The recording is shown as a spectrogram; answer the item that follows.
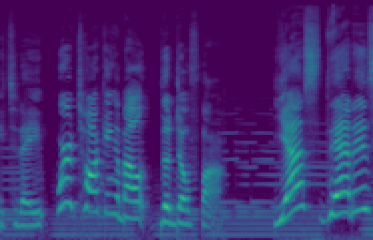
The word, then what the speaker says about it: Dauphin: We're talking about the Dofa. Yes, that is how it's pronounced.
